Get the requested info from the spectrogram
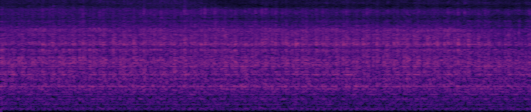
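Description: Fire engine's engine idling steadily.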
